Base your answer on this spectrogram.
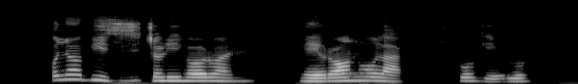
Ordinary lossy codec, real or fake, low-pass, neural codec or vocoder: none; fake; 9.9 kHz; codec, 44.1 kHz, 3.4 kbps, Pupu-Codec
